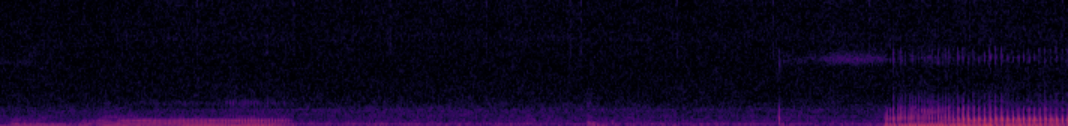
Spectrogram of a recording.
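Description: Low, fluttering snores from a sleeping small dog, with quiet breathing between them.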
